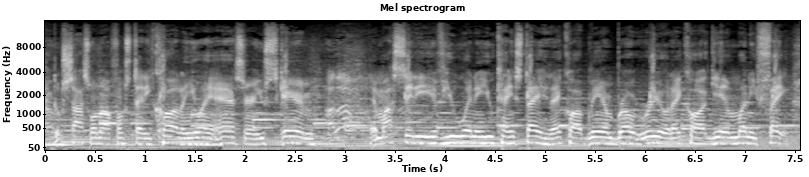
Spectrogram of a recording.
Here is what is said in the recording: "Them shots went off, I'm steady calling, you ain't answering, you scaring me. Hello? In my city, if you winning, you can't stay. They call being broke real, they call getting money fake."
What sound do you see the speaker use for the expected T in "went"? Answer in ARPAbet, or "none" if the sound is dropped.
none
